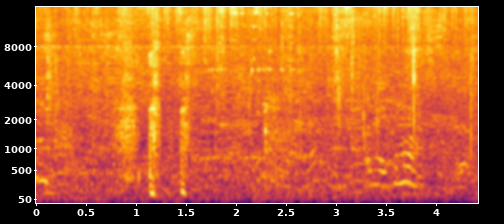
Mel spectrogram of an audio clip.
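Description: Low store background: faint, indistinct voices of people in the aisles, with two or three brief, sharp knocks a little over a second in.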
